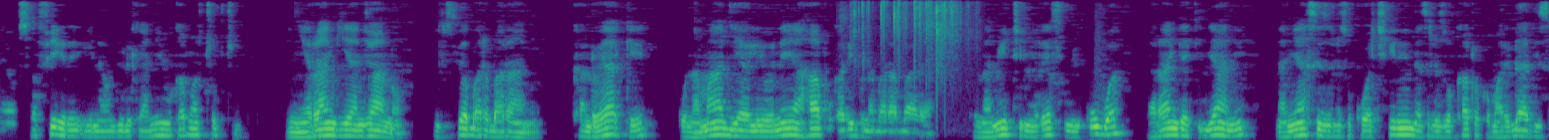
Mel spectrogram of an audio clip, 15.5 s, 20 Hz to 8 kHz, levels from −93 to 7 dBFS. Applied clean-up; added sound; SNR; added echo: none; Coin (dropping); 11 dB; none.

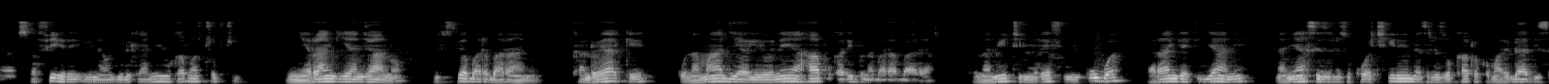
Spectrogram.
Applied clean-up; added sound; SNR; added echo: none; none; none; none.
